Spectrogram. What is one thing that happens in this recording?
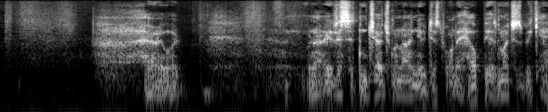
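An older man speaks in a low, serious voice close by.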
